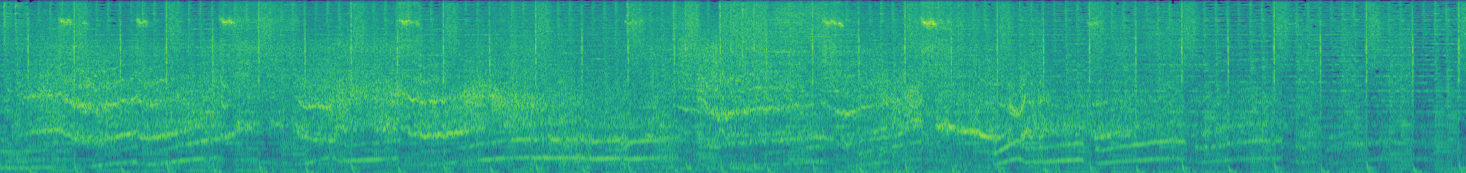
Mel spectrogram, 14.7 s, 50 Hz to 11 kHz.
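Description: Toyota Supra drift car's 1JZ straight-six revving up and down over and over, its pitch rising and falling through each slide, with tyres skidding. Background music with a steady beat runs underneath.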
